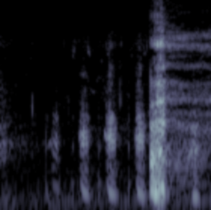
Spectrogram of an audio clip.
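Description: Buff and Toulouse mix goose giving a run of short nasal honks, several quick calls spaced closely, close and fairly loud, ending in a couple of harsher, louder blasts.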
